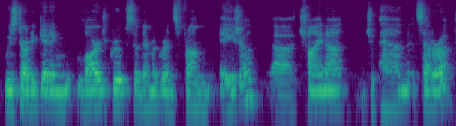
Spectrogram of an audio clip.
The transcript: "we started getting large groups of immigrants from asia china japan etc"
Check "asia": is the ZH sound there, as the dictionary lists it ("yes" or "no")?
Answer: yes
